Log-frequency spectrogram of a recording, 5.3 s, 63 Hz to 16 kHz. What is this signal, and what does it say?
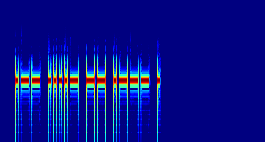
Morse code, heard as a keyed tone, about 22 wpm, 700 Hz. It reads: W4MJE
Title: Call Signs Repeated 3x - 22wpm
